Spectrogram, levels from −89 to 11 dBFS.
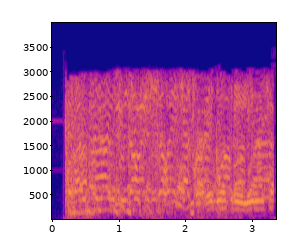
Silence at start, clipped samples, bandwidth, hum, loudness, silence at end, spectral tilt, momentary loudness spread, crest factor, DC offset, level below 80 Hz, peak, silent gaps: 0.2 s; under 0.1%; 3.3 kHz; none; -16 LUFS; 0.05 s; -9.5 dB/octave; 2 LU; 12 dB; under 0.1%; -46 dBFS; -4 dBFS; none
